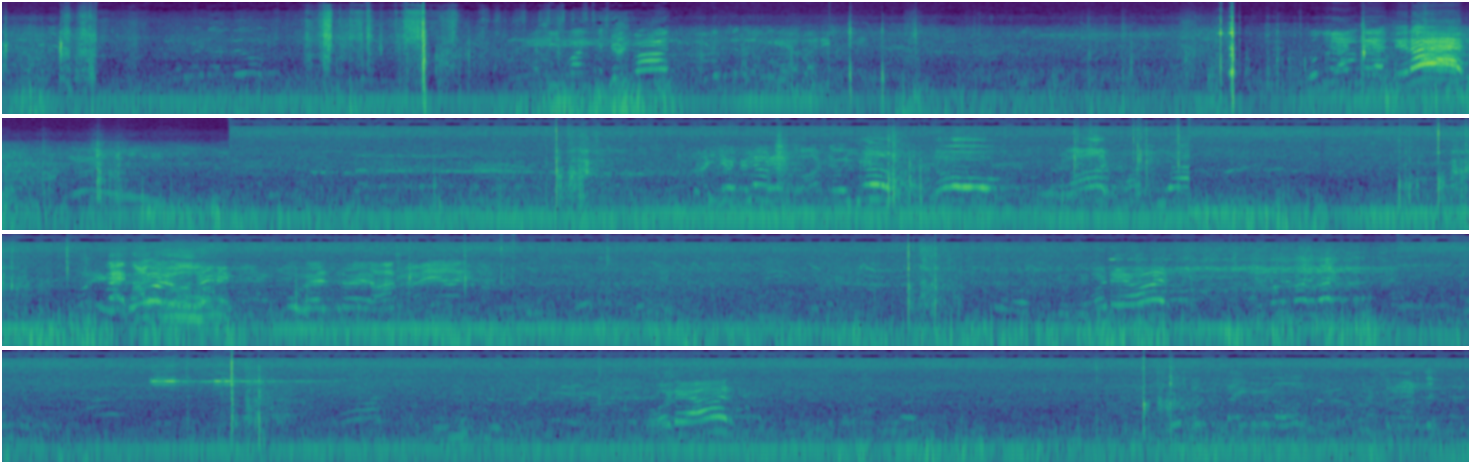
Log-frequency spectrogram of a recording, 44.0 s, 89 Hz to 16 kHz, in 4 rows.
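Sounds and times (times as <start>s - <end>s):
steady low hum: 0.0s - 44.0s
steady low rumble: 0.0s - 44.0s
young voices calling and shouting: 9.9s - 21.3s, 22.4s - 44.0s.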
